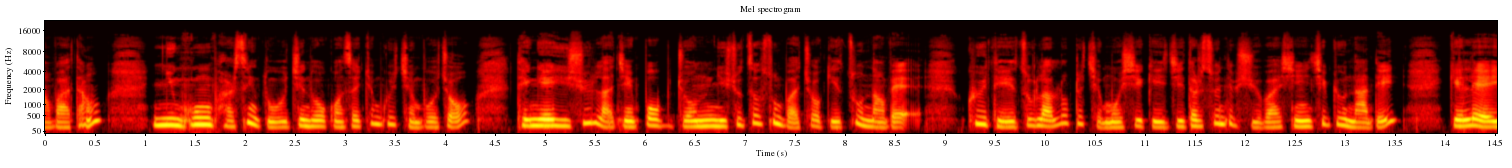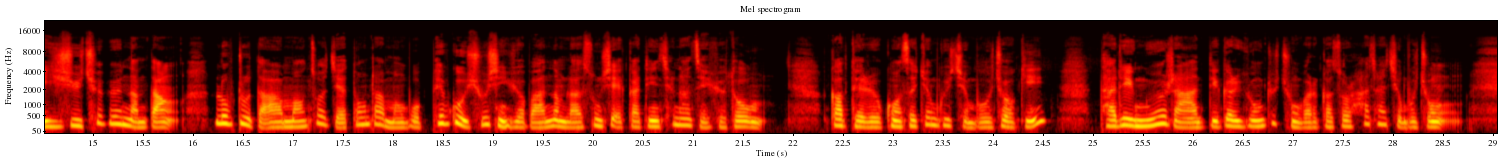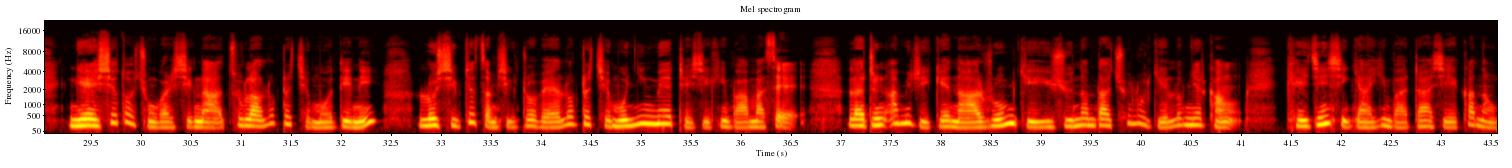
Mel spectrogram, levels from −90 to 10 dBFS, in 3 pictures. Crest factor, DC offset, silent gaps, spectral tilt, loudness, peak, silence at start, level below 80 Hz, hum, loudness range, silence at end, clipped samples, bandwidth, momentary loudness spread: 22 dB; under 0.1%; none; -6 dB/octave; -24 LUFS; -2 dBFS; 0 s; -66 dBFS; none; 5 LU; 0 s; under 0.1%; 14.5 kHz; 12 LU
